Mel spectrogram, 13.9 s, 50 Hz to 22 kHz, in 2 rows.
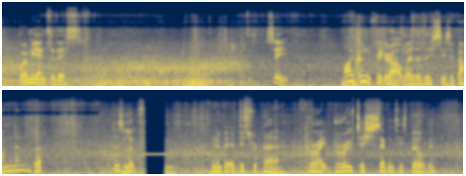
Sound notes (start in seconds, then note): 9.0 beep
